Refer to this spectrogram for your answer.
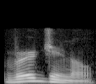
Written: virginal

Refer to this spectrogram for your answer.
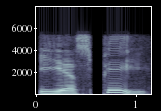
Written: ESP

